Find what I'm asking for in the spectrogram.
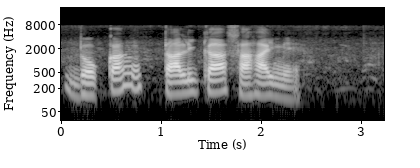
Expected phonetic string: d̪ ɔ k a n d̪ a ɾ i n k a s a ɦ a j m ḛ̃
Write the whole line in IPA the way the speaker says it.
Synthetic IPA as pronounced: d̪ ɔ k a n t̪ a l i k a s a ɦ a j m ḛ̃

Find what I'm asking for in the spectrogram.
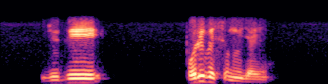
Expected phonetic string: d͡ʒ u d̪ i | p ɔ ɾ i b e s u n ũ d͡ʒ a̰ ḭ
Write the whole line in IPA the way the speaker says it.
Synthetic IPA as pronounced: d͡ʒ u d̪ i | p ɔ ɾ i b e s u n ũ d͡ʒ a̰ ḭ

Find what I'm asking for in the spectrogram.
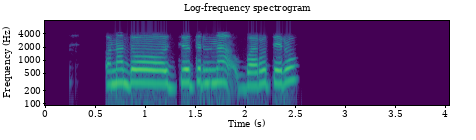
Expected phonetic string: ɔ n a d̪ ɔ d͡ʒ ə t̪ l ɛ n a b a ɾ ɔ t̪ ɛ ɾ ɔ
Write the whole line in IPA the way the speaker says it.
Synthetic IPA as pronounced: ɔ n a d̪ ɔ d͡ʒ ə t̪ ɾ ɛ n a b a ɾ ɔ t̪ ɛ ɾ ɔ

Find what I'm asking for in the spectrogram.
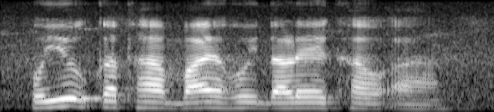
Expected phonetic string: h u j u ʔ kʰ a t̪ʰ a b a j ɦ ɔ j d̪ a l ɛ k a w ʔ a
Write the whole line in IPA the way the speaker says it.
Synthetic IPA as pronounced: h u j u ʔ k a t̪ʰ a b a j ɦ u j d̪ a ɽ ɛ kʰ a w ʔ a

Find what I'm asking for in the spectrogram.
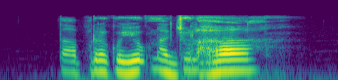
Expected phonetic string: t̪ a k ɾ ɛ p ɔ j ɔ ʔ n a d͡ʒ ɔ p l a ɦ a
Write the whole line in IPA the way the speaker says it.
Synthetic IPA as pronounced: t̪ a p ɾ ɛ k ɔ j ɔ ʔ n a d͡ʒ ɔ l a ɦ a

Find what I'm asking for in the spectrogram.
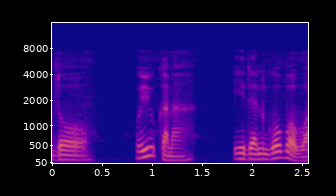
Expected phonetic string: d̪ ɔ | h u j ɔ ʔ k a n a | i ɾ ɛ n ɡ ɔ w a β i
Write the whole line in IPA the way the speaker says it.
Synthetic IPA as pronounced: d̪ ɔ | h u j u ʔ k a n a | i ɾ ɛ n ɡ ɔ b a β a

